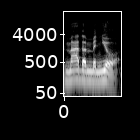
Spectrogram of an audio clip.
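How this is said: The name is said with a French-sounding pronunciation. "it almost sounds like a French name the way she says it"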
